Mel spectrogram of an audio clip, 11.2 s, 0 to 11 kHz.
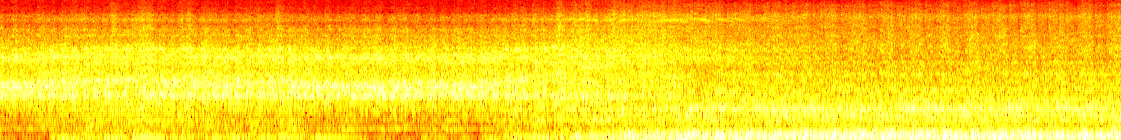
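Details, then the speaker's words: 1981 Corvette, after a shot of gas and a slight timing adjustment: it catches into a lumpy, uneven idle with a lot of loose rattling. It is running rough; the owner suspects timing slightly off and too much fuel. "Oh yeah. She definitely wanting to go. We've made progress, guys. Hush. A lot of rattling."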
